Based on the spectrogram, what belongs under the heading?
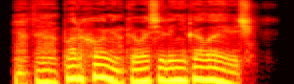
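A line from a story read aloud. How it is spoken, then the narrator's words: Exhausted man's voice. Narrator (Russian): тем же замученным голосом сказал мужик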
